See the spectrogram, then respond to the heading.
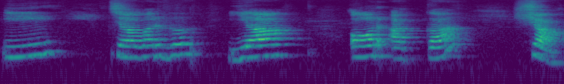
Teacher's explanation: यानी ई च वर्ग, या और आपका श, तालव्य श, इस वाले सा का हमारा उच्चारण तालु से होता है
